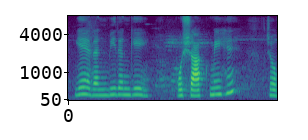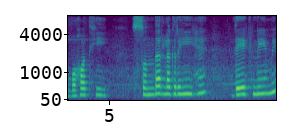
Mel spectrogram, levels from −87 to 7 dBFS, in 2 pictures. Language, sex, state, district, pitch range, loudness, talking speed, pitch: Hindi, female, Bihar, Araria, 205-250 Hz, -21 LUFS, 100 wpm, 225 Hz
